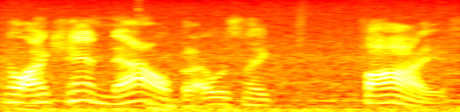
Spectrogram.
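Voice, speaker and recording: A man with a fairly high voice and very animated pitch chats casually on a clearly noisy internet call. He jokes and tells little anecdotes in a halting way. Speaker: guest on a gaming voice call. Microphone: Skype call. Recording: noisy Skype call audio.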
